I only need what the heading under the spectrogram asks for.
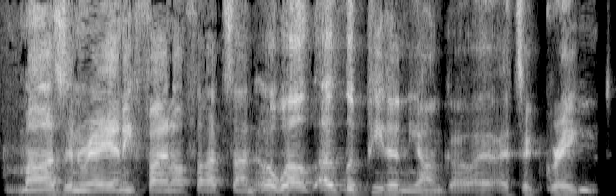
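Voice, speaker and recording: A man's voice: mid-range voice, normal speed, sharp tone, slight background noise. A man co-hosting a casual film-discussion podcast, steering the topics with a hesitant, filler-heavy delivery. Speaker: podcast co-host.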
